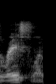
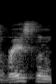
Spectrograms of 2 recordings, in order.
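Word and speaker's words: Raistlin: wrestling her raceland's apprentice i think it's pronounced racelyn actually heartborn so not entirely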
